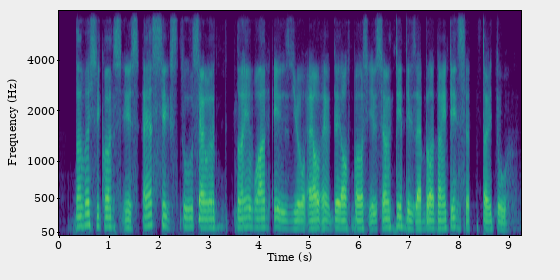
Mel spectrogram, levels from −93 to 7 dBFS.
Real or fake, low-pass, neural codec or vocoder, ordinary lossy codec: fake; 7.2 kHz; codec, 16 kHz in and 24 kHz out, 0.6 kbps, FireRedTTS-2 codec; Opus, 24 kbps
